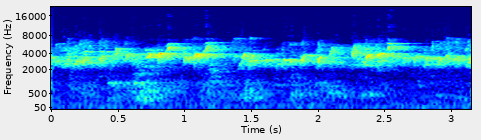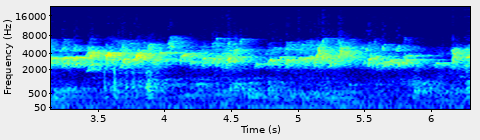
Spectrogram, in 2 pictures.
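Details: Several European goldfinch chicks calling together, producing rapid, overlapping high-pitched tweets that rise and fall slightly in pitch across the whole clip without pause.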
